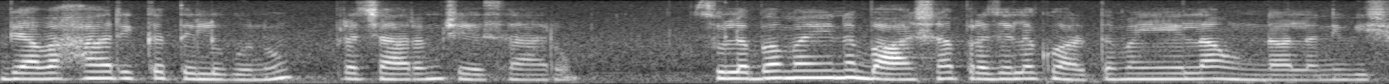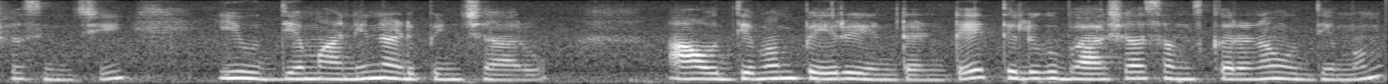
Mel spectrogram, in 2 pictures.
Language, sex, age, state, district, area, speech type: Telugu, female, 18-30, Telangana, Kamareddy, urban, spontaneous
